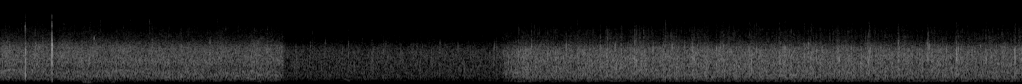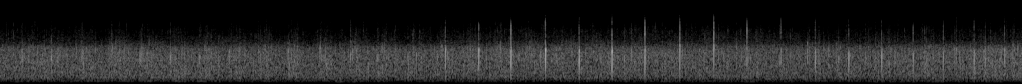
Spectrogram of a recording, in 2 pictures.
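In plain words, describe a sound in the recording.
A crowd cheers and chatters.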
